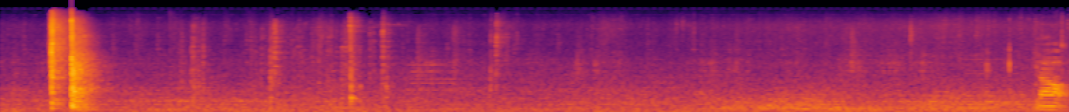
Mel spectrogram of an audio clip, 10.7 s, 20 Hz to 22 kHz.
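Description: An arrow is shot from a bow at a target 15 yards away, a sharp loud snap near the start, followed by quieter handling noises and faint talk.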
